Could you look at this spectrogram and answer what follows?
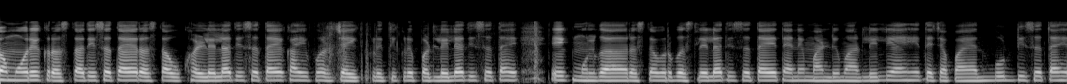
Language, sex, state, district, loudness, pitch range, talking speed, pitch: Marathi, female, Maharashtra, Sindhudurg, -19 LUFS, 180-190 Hz, 180 wpm, 185 Hz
